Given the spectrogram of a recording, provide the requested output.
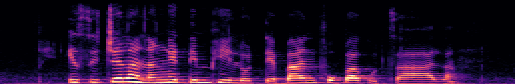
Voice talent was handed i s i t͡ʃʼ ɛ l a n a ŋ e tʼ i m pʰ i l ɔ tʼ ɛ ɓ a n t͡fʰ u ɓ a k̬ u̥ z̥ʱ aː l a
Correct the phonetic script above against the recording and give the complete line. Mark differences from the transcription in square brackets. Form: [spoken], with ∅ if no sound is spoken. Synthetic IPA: i s i t͡ʃʼ ɛ l a n a ŋ e tʼ i m pʰ i l ɔ tʼ ɛ ɓ a n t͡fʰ u ɓ a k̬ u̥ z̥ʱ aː l a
